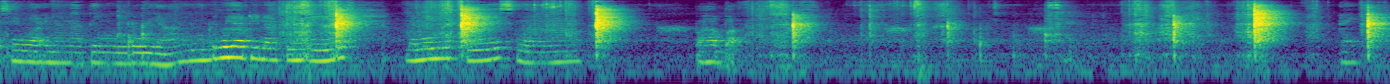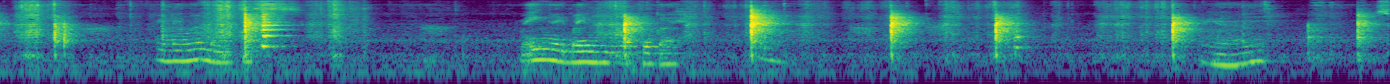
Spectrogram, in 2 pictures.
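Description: A knife chops onion on a wooden board with sharp knocks.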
